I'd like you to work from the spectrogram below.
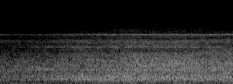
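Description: A private jet of a band drones with a steady, fairly quiet engine roar at an airport, the rush swelling slightly and holding constant throughout, with no talking.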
